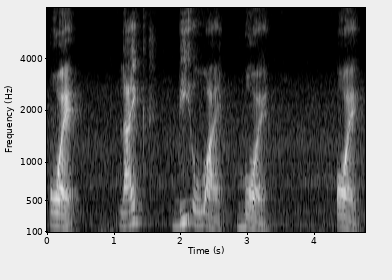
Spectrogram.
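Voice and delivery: ओए and बॉय low, aw gliding to ee; teacher modelling "boy"; diphthong demo. Shown as a demonstration. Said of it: "इसको आप कैसे पढ़ते हैं".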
